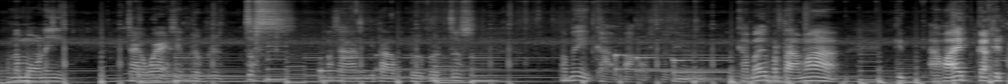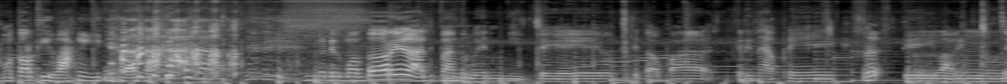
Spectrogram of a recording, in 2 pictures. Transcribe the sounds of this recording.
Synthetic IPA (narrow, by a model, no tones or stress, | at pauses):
nəmɔne | t͡ʃɛwɛʔsɪb̥əɾabənərt͡ʃəspasaankit̪ab̥əɾab̥ənərt͡ʃəs | apiɡ̥ampaŋast̪uɡ̥a̤mpaŋjaŋpərt̪ama | kiawaekərd̥it̪̚mɔt̪ɔrd̪̥iwaŋi | kərdɪt̪̚mɔt̪ɔrjəŋad̪̥i̤b̥ant̪uwenkit͡ʃɪlkərdit̪aupa | kərdit̪ɦab̥e | d̪̥iwaŋiɲit͡ʃ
